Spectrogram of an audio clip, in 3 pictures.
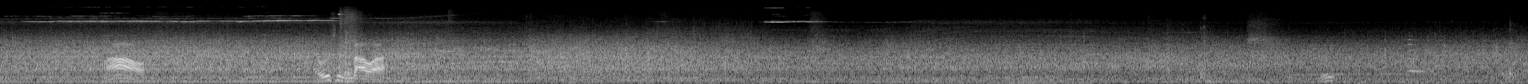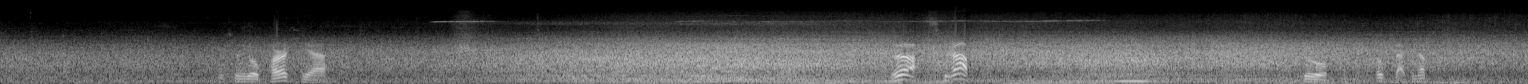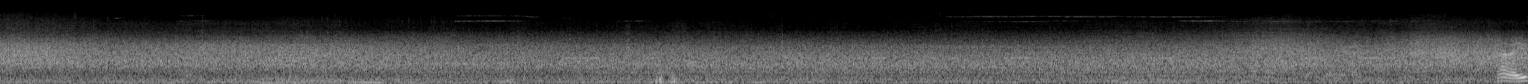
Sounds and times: Truck: 0:00.0 - 0:45.8.

